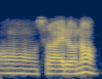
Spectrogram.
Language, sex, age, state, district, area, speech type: Assamese, male, 18-30, Assam, Dibrugarh, urban, conversation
